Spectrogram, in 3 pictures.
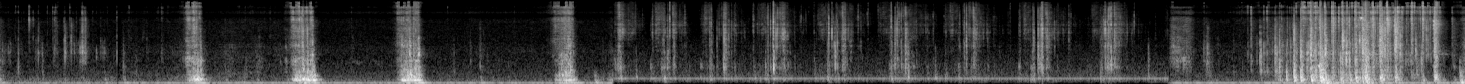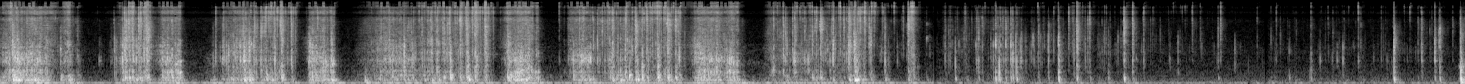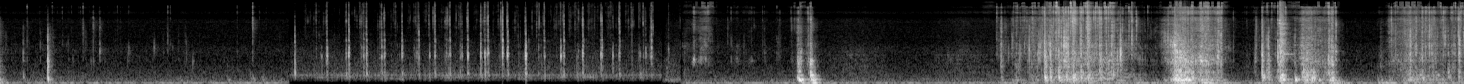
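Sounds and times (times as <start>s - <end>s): slime crackling and popping: 12.4s - 31.1s, 39.3s - 42.4s, 43.2s - 43.9s.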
